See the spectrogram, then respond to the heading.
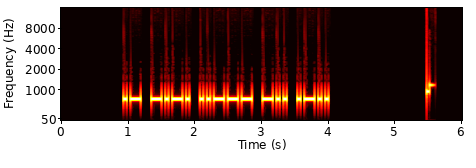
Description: Morse code, heard as a keyed tone, about 21 wpm, 700 Hz. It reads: AC2DL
